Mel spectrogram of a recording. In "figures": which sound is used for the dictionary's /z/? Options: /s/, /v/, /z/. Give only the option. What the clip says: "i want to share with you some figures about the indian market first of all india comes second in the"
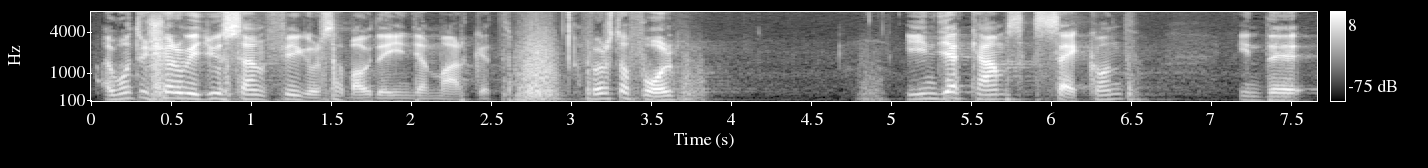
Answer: /s/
